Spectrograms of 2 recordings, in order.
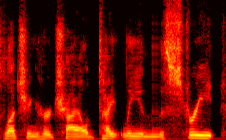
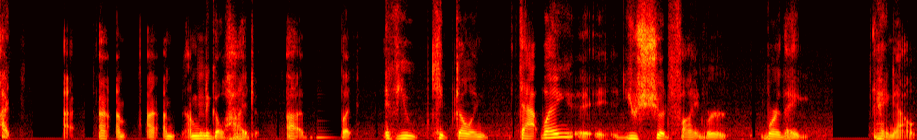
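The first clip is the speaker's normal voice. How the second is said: whispered, stammering speech. Voicing a villager who catches himself and decides to hide, stammering whisper. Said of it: "and then he whispers".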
